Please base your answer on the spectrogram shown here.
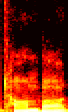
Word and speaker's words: Tombaugh: Tombaugh.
